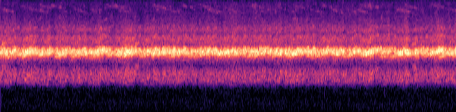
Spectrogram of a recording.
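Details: Dense massed calling of frogs in a pond, high buzzy trills running without a break, with gentle swells in volume and nothing else heard.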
